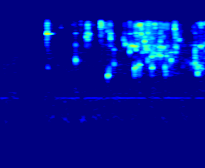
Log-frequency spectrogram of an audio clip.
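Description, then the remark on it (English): A still, uncarbonated, honey-gold drink is poured into a glass: after a brief silence, a steady, gurgling trickle of liquid runs for about a second and a half, fairly quiet, with no voices. “And the pour.”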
